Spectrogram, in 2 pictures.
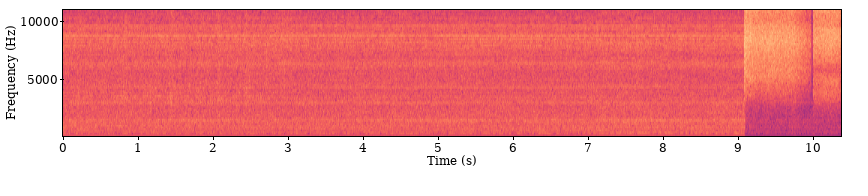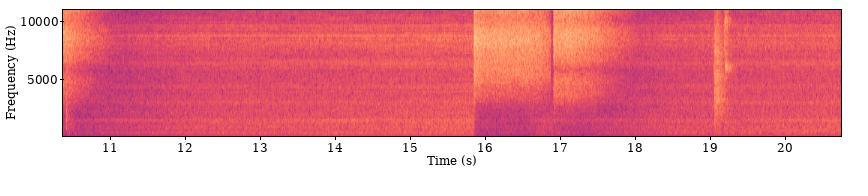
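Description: A cutter whirs loudly.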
